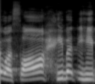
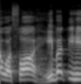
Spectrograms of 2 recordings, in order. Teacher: اس کو حا کے بجائے ہا نہیں پڑھنا، وَصَاحِبَتِهِ نہیں پڑھنا، بلکہ وَصَاحِبَتِهِ پڑھیں گے۔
